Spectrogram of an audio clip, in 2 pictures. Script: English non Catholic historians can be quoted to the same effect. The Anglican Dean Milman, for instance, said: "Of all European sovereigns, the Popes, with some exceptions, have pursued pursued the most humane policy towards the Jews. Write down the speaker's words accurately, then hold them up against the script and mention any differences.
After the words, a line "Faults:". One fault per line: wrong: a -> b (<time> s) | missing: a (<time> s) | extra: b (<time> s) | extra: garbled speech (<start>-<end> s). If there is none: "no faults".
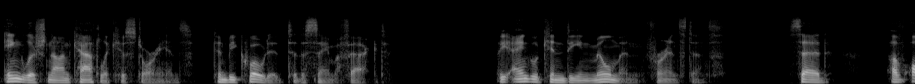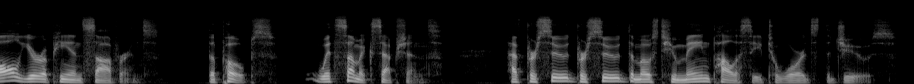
English non Catholic historians can be quoted to the same effect. The Anglican Dean Milman, for instance, said: "Of all European sovereigns, the Popes, with some exceptions, have pursued pursued the most humane policy towards the Jews.
Faults:
no faults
